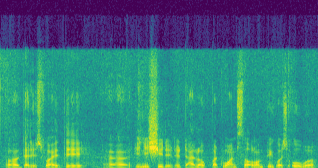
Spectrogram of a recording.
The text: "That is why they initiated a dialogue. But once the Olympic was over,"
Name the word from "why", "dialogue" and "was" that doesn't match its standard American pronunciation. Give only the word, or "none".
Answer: was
